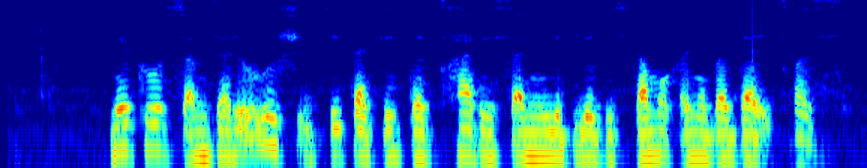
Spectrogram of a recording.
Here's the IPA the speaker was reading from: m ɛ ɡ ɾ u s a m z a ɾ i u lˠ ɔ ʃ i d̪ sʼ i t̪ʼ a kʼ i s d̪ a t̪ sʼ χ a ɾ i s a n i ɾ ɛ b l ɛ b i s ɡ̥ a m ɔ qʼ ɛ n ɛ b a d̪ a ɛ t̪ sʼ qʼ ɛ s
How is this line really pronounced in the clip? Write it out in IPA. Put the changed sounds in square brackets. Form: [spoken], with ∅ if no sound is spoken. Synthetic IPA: m ɛ ɡ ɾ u s a m z a ɾ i u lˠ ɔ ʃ i [t̪] sʼ i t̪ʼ a kʼ i s d̪ a t̪ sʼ χ a ɾ i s a n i [l] ɛ b l ɛ b i s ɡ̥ a m ɔ qʼ ɛ n ɛ b a d̪ a [i] t̪ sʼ qʼ ɛ s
